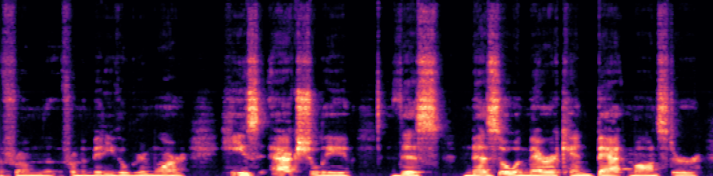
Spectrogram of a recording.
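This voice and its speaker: A man's voice: a little high, fairly bright tone. A man hosting an occult video, talking in a rambling, agitated monologue, swearing a lot and repeating himself.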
